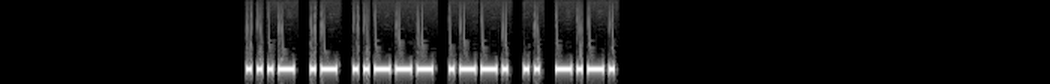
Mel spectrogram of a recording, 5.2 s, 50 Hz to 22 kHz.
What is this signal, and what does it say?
Morse code, heard as a keyed tone, about 46 wpm, 700 Hz. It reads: VA2PIC
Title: DXCC-100 Call Signs - 6 Characters - Repeated 3x - 45wpm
